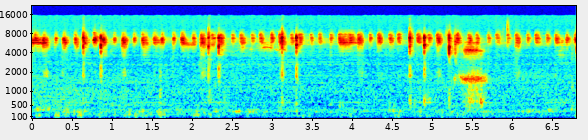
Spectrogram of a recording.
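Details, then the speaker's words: Teeth grinding (bruxism) in a person with seizures who grinds during and after seizures and is trying to stop: rapid, repeated gritty scraping and clicking of teeth in a quiet room. "have to stop grinding my teeth. I'm gonna try and stop grinding my teeth."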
